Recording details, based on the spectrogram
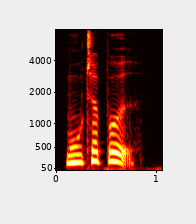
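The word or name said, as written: motorbåde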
